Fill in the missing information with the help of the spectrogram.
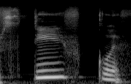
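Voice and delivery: usual speaking voice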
